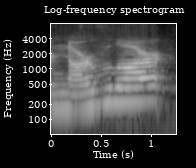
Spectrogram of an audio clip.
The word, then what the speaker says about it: Nahvalur: guys and that is a narwhal or narvular I believe that's how you pronounce it they changed their name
